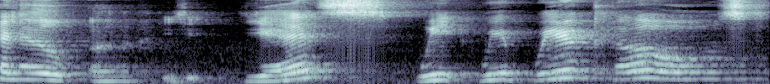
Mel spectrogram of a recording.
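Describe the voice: A shaky, fairly high-pitched put-on character voice comes through with a slight echo.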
